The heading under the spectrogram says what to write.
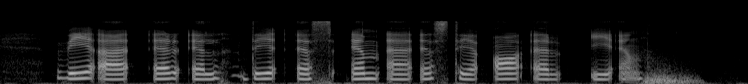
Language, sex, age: Swedish, female, 17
